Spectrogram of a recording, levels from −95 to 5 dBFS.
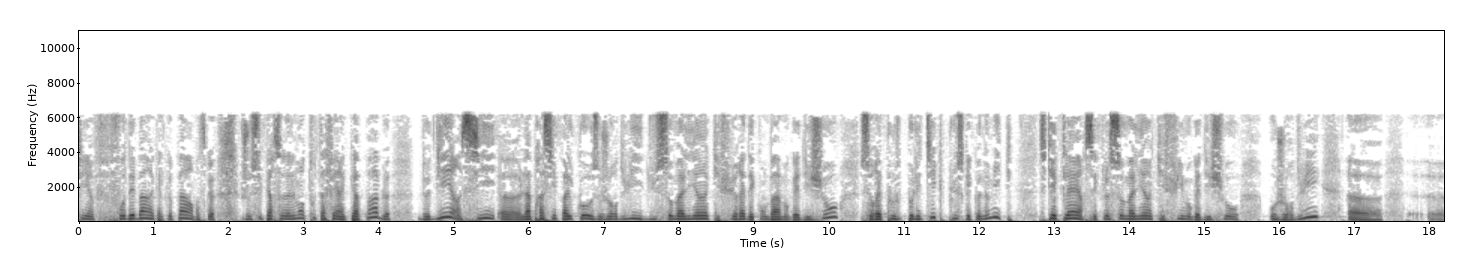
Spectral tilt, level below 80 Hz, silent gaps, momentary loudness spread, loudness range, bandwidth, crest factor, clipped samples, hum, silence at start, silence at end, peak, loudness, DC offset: -5 dB/octave; -44 dBFS; none; 10 LU; 3 LU; 6.6 kHz; 18 dB; under 0.1%; none; 0 s; 0 s; -12 dBFS; -29 LUFS; under 0.1%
